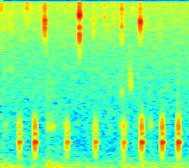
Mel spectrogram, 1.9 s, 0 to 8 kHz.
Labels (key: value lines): label: biophony, knock croak
recorder: SoundTrap 300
